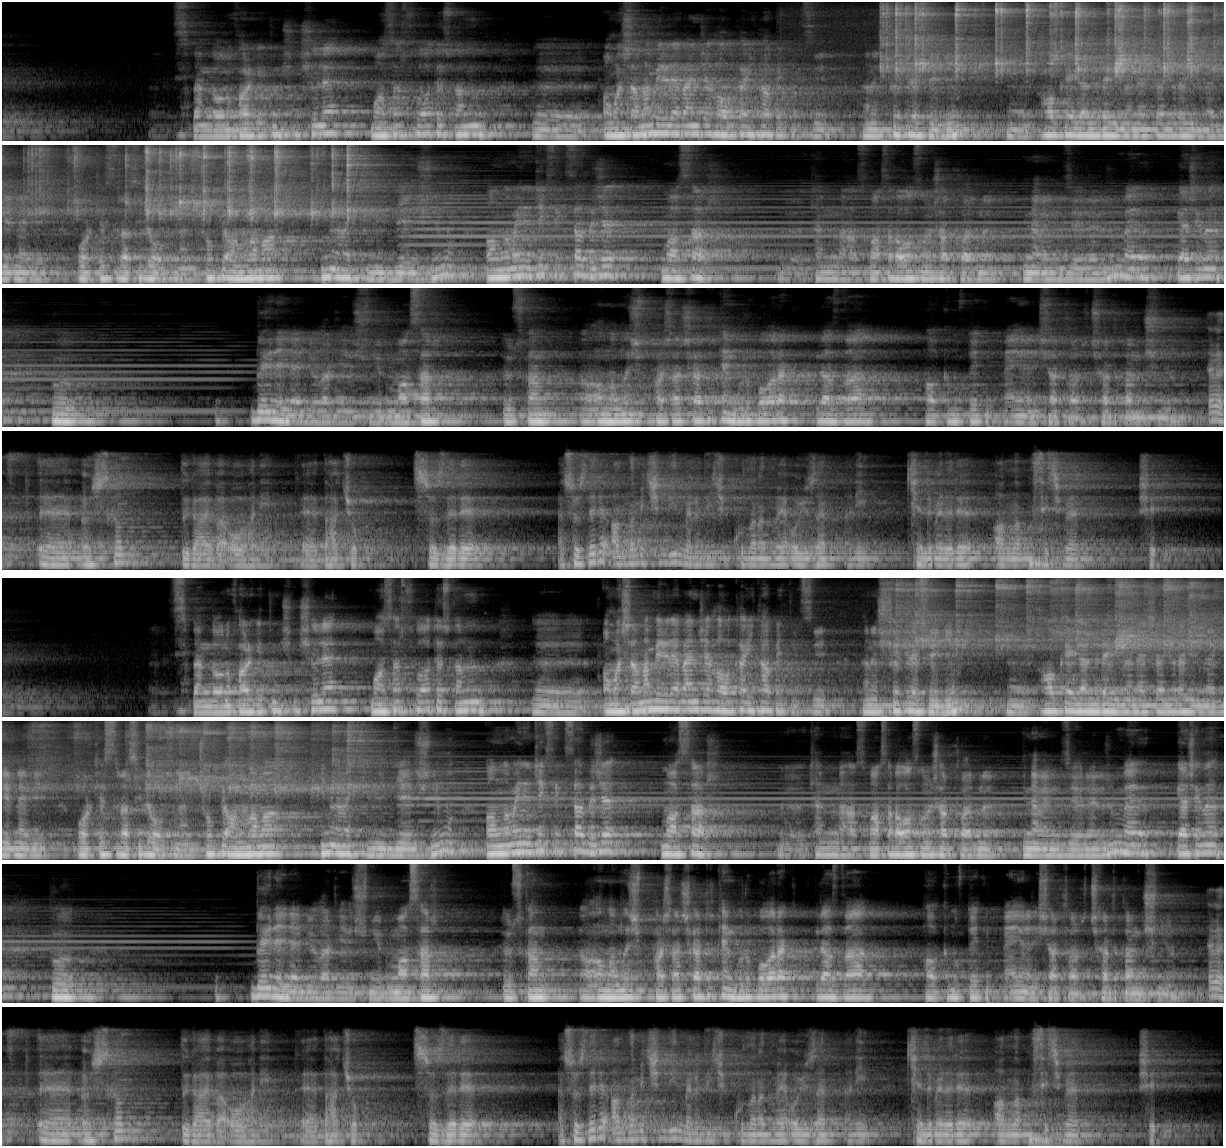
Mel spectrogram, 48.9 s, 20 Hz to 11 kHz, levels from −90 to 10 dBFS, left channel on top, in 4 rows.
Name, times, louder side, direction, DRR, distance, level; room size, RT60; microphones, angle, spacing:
voice 1, 1.7-3.4 3.7-4.9 5.3-8.3 8.6-9.7 10.0-12.7 13.0-15.1 15.4-18.4 18.8-19.4 20.0-25.3 26.9-28.9 29.5-33.2 33.7-36.2 46.9-47.1, right 1 dB, 65° right, 8 dB, 0.9 m, -21 dB
sound 1, 8.8-15.7, left 6 dB, 55° left, 2.3 m, -26 dB
sound 2, 16.1-26.8, left 1 dB, 25° left, 2.5 m, -42 dB
voice 2, 36.5-38.1 38.5-40.2 40.8-41.4 42.2-45.3 45.7-47.5 48.0-48.2, equal, 5° right, 5 dB, 0.7 m, -27 dB
21.0 x 17.0 x 3.6 m, 2.6 s
head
